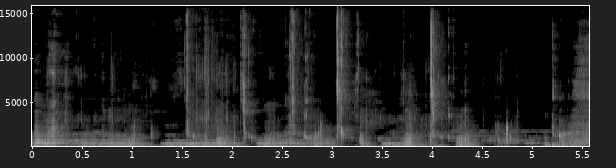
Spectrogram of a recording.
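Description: Close-up sound of a person chewing a hand-fed mouthful of rice and pork-and-greens soup, wet mouth noises with small crunches and clicks repeating throughout.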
